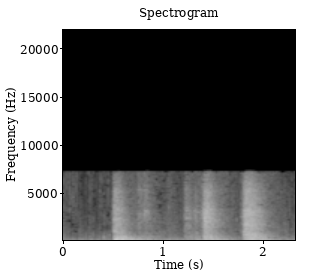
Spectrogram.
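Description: A heavy door to a tunnel swings shut behind people, loud, with a strong initial clank followed by two more bangs as it settles and latches. No voices.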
